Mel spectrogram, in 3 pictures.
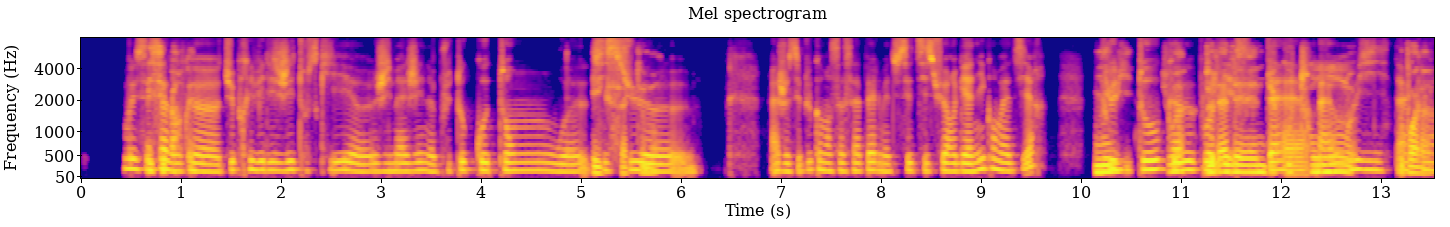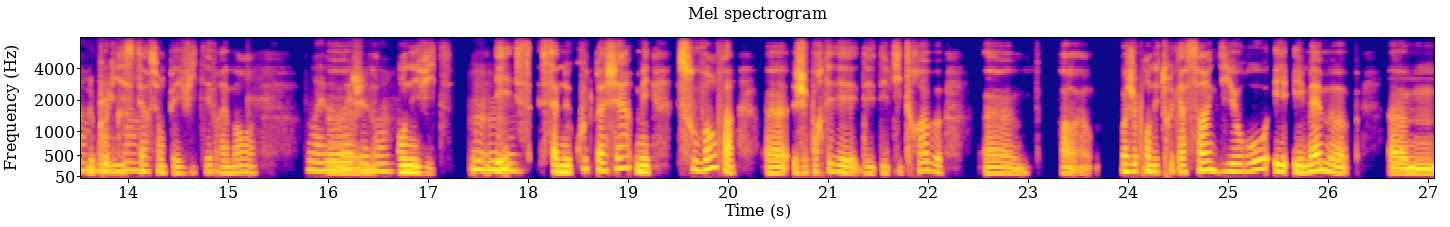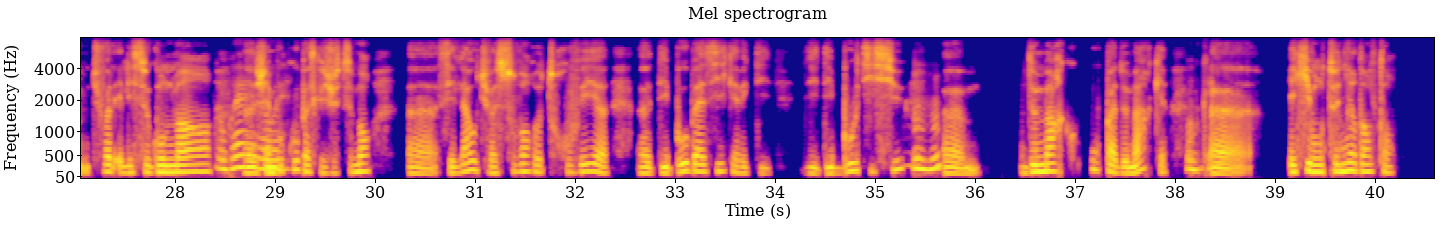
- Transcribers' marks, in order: other background noise; alarm; stressed: "polyester"; tapping
- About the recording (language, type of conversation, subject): French, podcast, Comment les vêtements influencent-ils ton humeur au quotidien ?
